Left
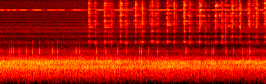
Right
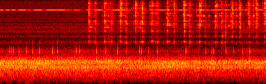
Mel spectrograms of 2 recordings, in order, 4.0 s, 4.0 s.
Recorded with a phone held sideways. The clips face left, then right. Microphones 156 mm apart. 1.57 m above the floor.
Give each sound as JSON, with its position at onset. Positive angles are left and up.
{"t": 1.3, "sound": "keys jangling", "side_deg": 5, "distance_m": 1.1}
